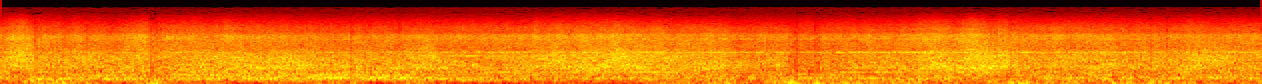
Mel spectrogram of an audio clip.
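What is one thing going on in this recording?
A jet engine roars loudly as a jet launches off a ship's deck.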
